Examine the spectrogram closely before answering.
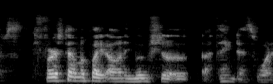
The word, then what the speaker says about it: Onimusha: But that was first time I played Anamusha. I think that's what it's called. I think that's how you pronounce it. It is. Anamusha.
